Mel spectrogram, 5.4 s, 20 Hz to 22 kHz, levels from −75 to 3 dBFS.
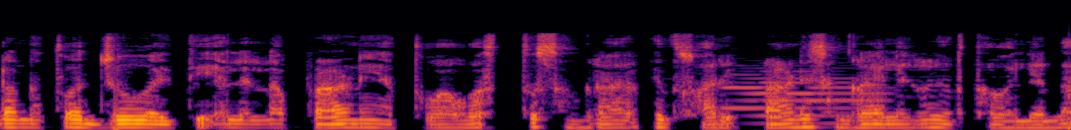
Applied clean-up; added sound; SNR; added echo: classical method spectral subtraction.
